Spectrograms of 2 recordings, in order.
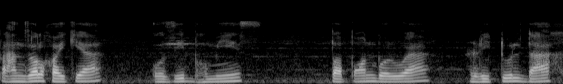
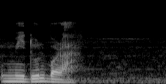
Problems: background sounds at intervals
